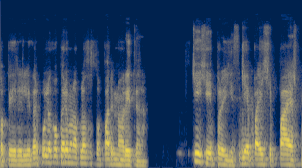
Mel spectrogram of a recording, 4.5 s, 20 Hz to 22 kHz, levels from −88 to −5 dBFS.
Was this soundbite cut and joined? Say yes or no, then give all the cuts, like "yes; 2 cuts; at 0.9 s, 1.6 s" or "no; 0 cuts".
yes; 1 cut; at 3.6 s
